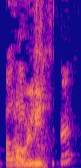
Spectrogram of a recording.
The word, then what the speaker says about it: polycultuur: Want je had het over niet eh, monocultuur, maar polo. Zeg ik het goed? – Polycultuur. polycultuur.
